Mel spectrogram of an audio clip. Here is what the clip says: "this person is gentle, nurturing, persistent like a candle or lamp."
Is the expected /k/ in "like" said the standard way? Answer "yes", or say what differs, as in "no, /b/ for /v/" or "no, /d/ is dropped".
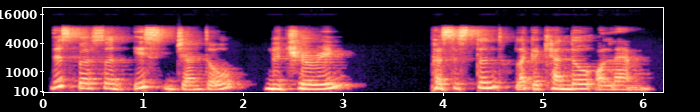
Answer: yes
